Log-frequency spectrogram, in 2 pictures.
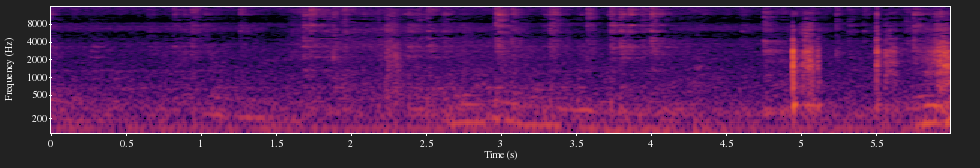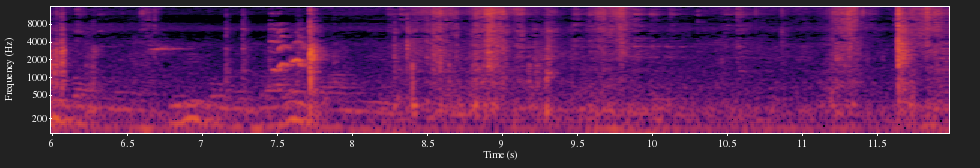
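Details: Dishes and cutlery clatter with sharp clicks and taps, while soft voices murmur in the background. No animal call stands out clearly.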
